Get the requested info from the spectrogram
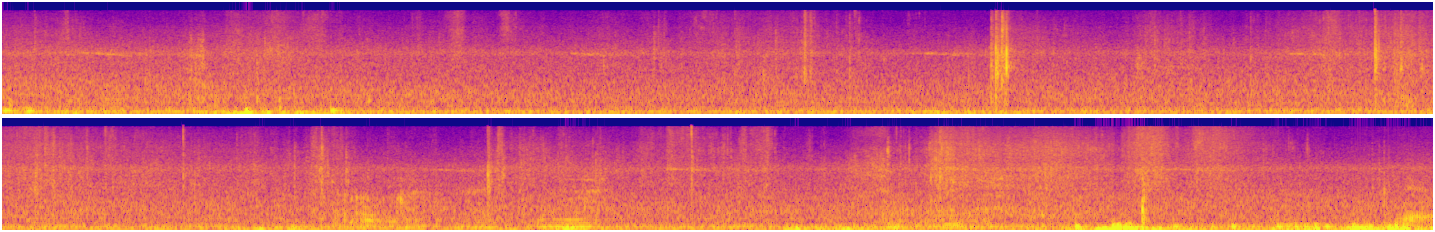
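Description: Wind rumbling on the microphone, with scattered rustles, snaps and a few thumps from cassava stalks being handled.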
